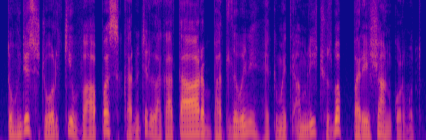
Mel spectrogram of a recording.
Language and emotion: Kashmiri, angry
